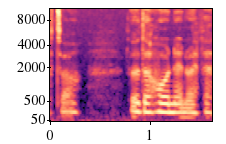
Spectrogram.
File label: "hwn", Welsh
